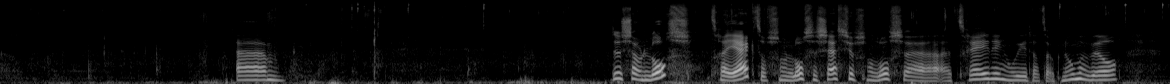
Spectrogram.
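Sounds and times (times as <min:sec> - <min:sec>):
horse hooves clip-clopping on the ground outdoors: 0:00.0 - 0:11.6
speech: 0:02.4 - 0:03.0, 0:06.1 - 0:11.5.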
